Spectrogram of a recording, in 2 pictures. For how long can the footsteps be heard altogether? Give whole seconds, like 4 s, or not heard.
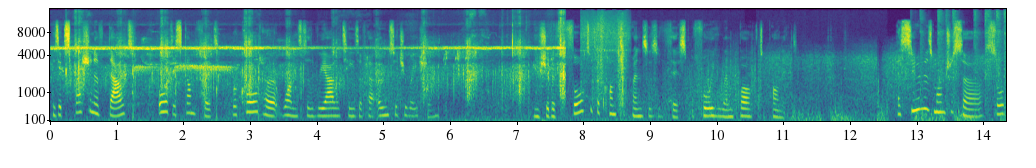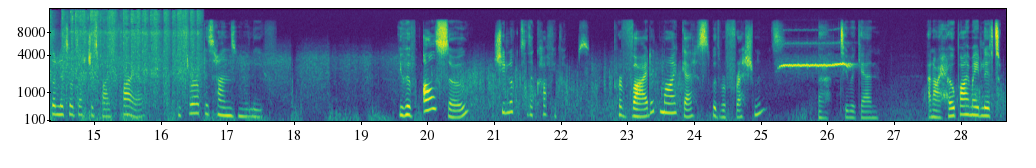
9 s.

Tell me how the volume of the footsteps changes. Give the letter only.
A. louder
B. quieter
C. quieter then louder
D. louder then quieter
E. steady
C.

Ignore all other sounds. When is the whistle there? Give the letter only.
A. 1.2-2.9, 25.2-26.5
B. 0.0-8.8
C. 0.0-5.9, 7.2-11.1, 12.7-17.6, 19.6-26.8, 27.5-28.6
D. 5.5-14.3
A.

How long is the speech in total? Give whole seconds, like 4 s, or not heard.
23 s.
